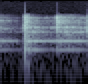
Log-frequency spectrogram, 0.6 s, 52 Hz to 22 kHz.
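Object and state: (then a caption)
Cast iron skillet. A heavy Kitchen HQ 12-inch nonstick cast iron skillet gives three quick, bell-like metallic hits. Each rings bright and clear around 1.2 kHz with a short decay, and the next hit lands before the ring fully fades.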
